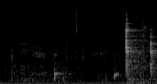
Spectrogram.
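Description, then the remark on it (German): A frying pan that had held bratwurst is wiped out and handled: soft rubbing and scraping, then a bright metallic clink and a smaller knock of cookware. No voices. “Hm, ist die Pfanne gut ausgewischt? Da war Bratwurst drin.”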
